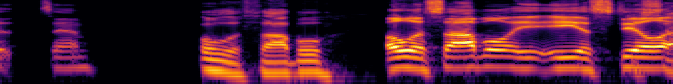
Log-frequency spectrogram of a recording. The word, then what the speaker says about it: Olazabal: Olazabal.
